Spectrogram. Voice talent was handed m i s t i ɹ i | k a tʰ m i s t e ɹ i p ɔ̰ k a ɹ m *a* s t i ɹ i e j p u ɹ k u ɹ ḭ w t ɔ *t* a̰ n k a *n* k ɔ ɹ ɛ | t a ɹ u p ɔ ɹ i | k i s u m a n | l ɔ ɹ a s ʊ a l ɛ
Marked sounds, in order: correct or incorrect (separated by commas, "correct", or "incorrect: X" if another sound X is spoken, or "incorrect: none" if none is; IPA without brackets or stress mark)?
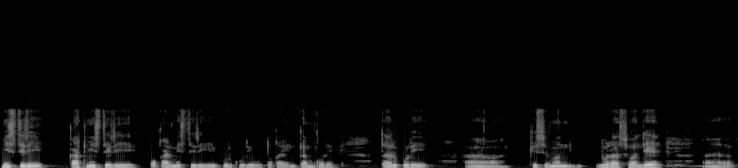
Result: incorrect: i, incorrect: k, incorrect: m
